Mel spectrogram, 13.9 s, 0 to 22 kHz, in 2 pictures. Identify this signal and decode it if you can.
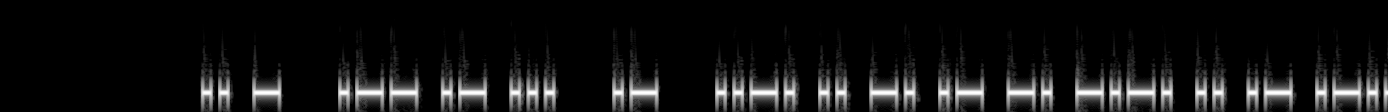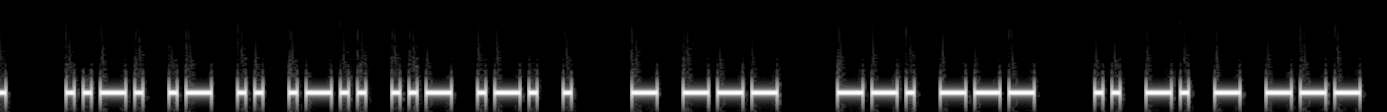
Morse code, heard as a keyed tone, about 28 wpm, 700 Hz. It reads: IT WAS A FINANCIAL FAILURE TO GO INTO
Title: Sentences from Top 1000 Words - Review Part 6 - 28wpm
